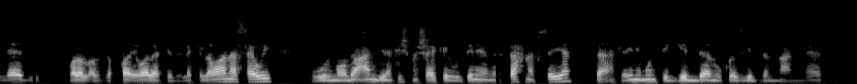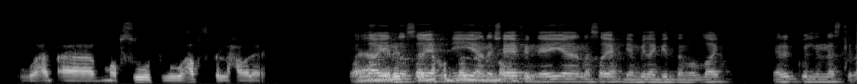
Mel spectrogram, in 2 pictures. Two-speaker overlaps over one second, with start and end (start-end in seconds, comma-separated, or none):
12.1-14.1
